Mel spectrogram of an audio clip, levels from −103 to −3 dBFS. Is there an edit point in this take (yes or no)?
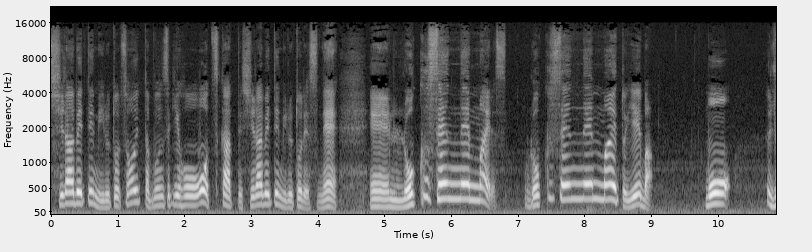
no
